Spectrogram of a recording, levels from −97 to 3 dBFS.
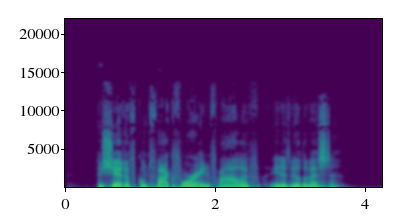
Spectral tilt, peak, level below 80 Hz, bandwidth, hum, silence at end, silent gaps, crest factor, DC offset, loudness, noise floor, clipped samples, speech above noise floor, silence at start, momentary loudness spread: -7 dB/octave; -10 dBFS; -48 dBFS; 11 kHz; none; 0.6 s; none; 18 dB; under 0.1%; -28 LUFS; -75 dBFS; under 0.1%; 49 dB; 0.45 s; 8 LU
